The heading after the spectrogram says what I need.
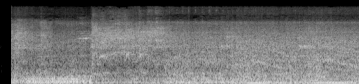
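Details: TVS Jupiter 110 cc BS6 scooter with rat-chewed wiring repaired and a new spark plug fitted: a strong, even engine note with no stumbles or cut-outs as it revs. The misfire and cut-off are cured.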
